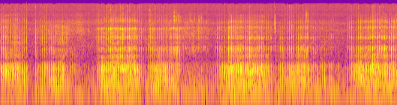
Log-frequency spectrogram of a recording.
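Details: Purring from Oliver the house cat: a deep, rough rumble rising and falling with each breath, about one cycle every two seconds, with short quieter gaps between the loud inhale and exhale phases.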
